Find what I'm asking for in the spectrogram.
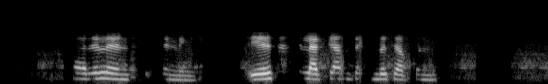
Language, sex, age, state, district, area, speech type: Telugu, female, 18-30, Andhra Pradesh, Krishna, urban, conversation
